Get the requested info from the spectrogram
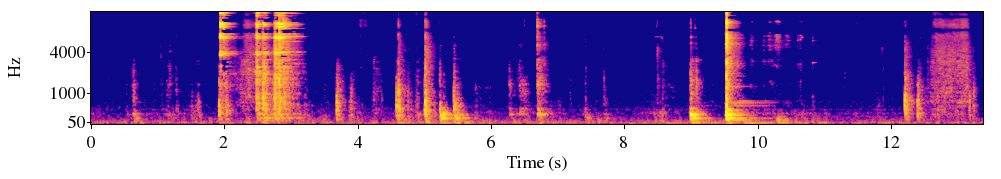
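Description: Intermittent light metallic clinks and rattles of small metal parts and aluminium drilling chips being handled on a milling machine's steel table. The loudest clatter comes about two to three seconds in, with a sharp clink about nine and a half seconds in.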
